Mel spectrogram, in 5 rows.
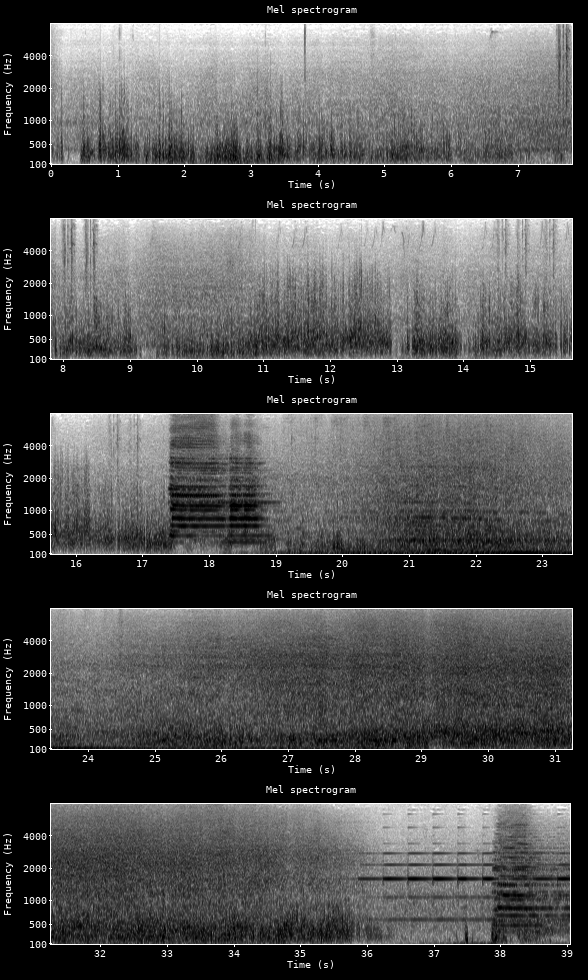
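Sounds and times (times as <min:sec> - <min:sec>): train rumbling past: 0:00.0 - 0:39.0
locomotive horn blasts: 0:17.4 - 0:19.2, 0:37.8 - 0:39.0.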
